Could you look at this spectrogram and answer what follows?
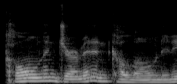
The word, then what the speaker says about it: Cologne: Now you can pronounce this the German way, Cologne, or the English way, Cologne.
